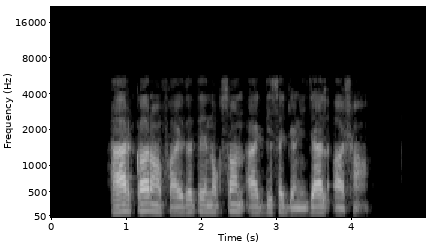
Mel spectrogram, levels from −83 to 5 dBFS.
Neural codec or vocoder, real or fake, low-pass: none; real; 5.4 kHz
